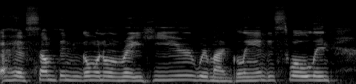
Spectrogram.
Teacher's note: you can hear this vocal fry in my voice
